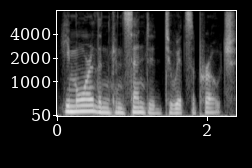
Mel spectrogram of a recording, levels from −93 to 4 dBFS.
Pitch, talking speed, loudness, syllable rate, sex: 135 Hz, 175 wpm, -16 LUFS, 4.4 syllables/s, male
